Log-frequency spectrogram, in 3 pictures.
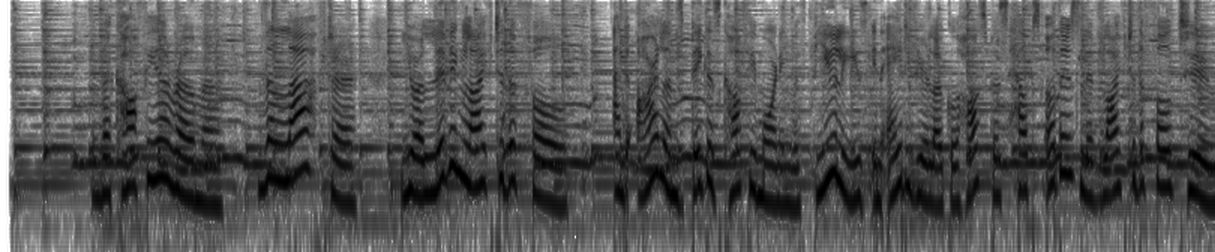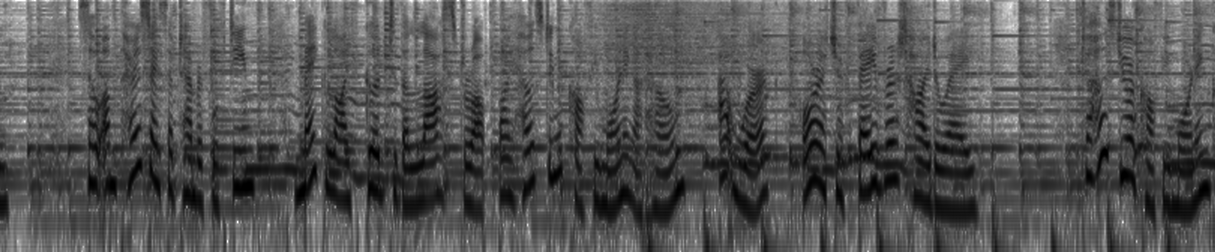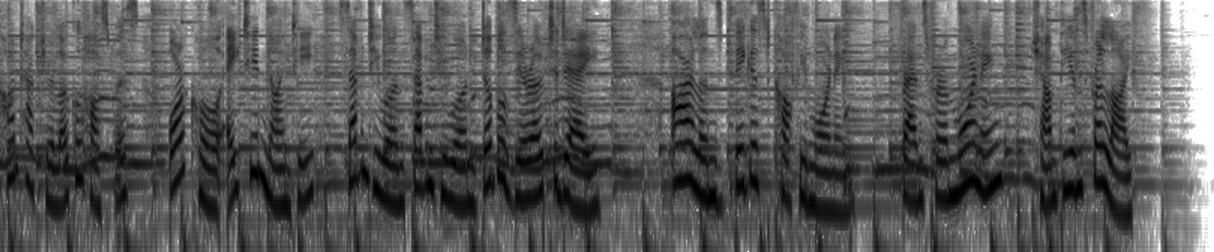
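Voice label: English, Commercial, Irish; GoLocalise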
